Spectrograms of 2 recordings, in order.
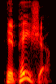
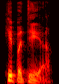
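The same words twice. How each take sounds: First: The name is said with a Latin pronunciation. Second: The name is said with a Greek pronunciation. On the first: "we'll be using the Latin pronunciation of Hypatia" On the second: "but in Greek, it's Hypatia"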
